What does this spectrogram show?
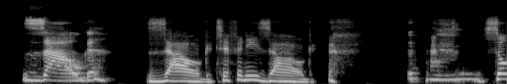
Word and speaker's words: Zaugg: Zaugg.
